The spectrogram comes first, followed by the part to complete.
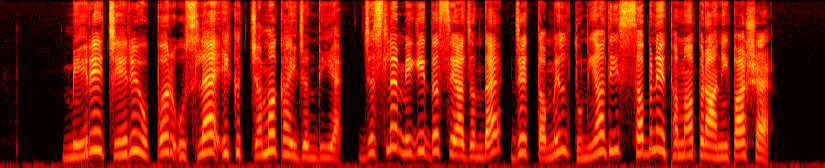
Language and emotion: Dogri, happy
